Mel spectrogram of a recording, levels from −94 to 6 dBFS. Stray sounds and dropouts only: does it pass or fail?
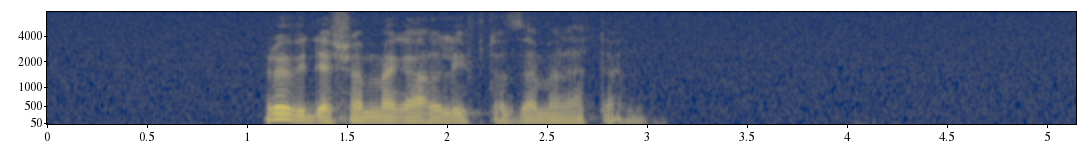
pass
